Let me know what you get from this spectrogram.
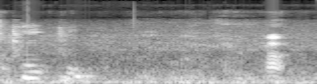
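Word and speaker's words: pūpū: nobody knows it it's poo poo again I'm not kidding it's spelled p p not p o o p o o okay yeah so you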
